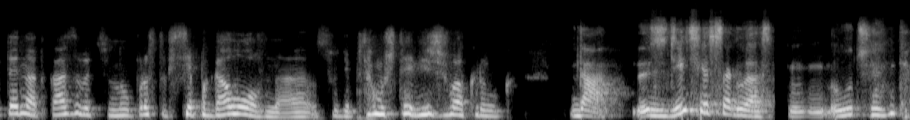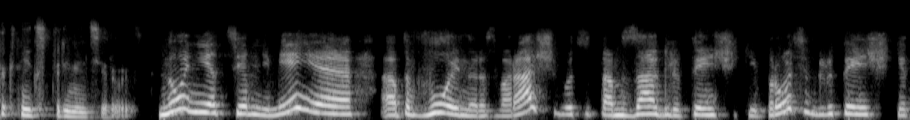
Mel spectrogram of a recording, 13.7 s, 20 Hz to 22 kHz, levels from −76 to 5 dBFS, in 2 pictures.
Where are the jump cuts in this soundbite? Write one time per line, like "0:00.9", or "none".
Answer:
0:05.8
0:08.0
0:09.9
